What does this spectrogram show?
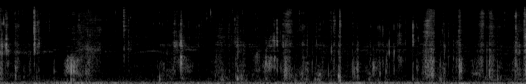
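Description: A person biting into and chewing a mouthful of chicken biryani with a piece of chicken, eaten by hand: a run of short, irregular mouth clicks and smacks.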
